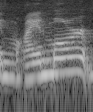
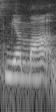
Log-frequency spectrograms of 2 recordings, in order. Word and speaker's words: Myanmar: was going to say a lot of people say myanmar but it's myanmar that's how you pronounce it if you know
